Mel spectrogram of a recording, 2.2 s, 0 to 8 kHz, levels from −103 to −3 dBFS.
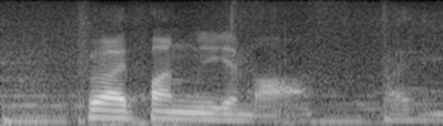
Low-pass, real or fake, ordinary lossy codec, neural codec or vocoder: none; fake; none; codec, 16 kHz, 1 kbps, X-Codec, HuBERT features, trained on balanced general audio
